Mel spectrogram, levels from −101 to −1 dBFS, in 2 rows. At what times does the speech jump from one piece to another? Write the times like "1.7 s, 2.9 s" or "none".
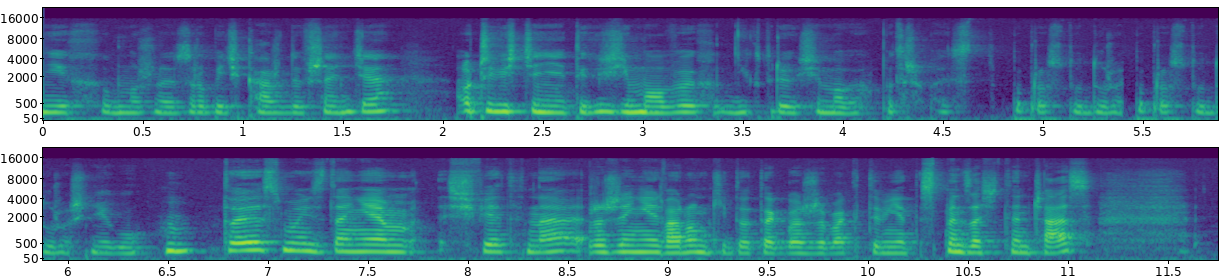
1.9 s, 3.4 s, 5.4 s, 6.7 s, 8.6 s, 9.0 s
